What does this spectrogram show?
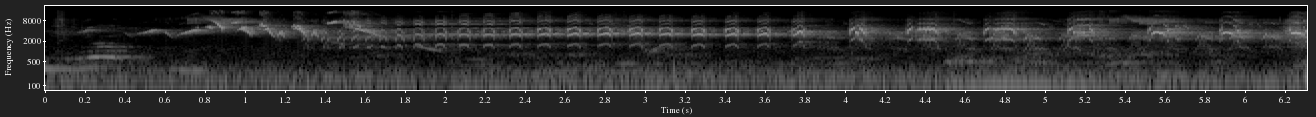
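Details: Wild Double-collared Seedeaters singing in the bush, a male with its female nearby; a bright, high, rapid series of chirps and buzzy trills, with faint speech underneath.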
